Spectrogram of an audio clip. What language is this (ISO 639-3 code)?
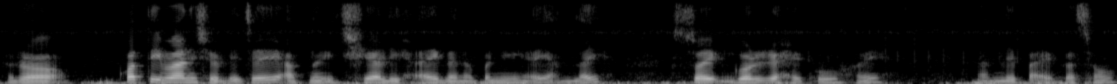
nep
